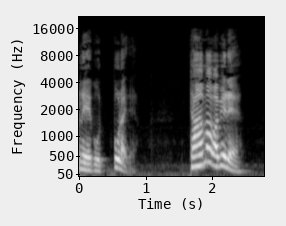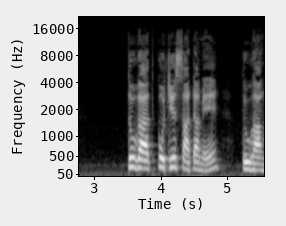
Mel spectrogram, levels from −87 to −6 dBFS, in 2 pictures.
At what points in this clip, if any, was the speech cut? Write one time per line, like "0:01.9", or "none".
none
